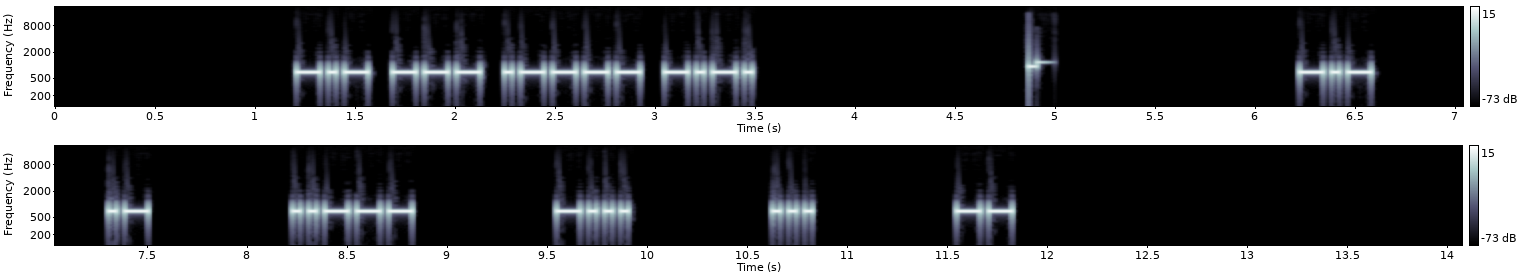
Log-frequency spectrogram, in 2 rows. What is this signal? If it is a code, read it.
Morse code, heard as a keyed tone, about 32 wpm, spaced as for 14 wpm, 700 Hz. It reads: KO1C KA2BSM
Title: USA Call Signs - 6x Character Spacing - 30wpm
